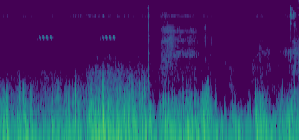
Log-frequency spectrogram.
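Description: Wind buffeting the phone's microphone: an uneven, gusty low rumble with many small thumps.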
